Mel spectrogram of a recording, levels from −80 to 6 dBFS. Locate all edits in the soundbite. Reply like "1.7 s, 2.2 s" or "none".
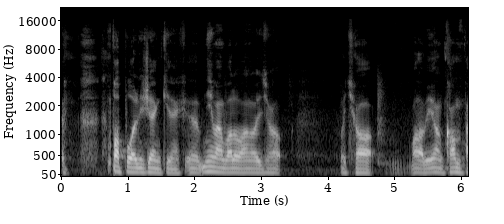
none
